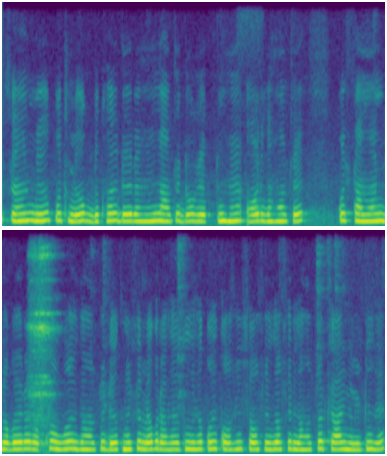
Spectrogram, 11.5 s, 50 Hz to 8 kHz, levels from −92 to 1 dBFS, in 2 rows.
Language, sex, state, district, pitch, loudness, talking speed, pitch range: Hindi, female, Bihar, Bhagalpur, 250 Hz, -11 LUFS, 215 wpm, 240-255 Hz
